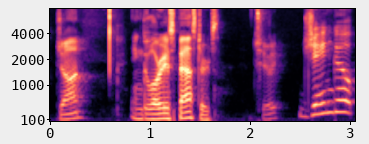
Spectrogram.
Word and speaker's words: Django: and glorious bastards chewy Jango Unchained the D is silent the D is silent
